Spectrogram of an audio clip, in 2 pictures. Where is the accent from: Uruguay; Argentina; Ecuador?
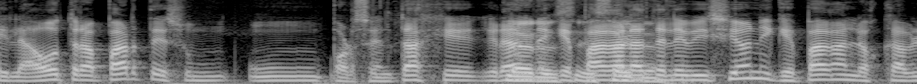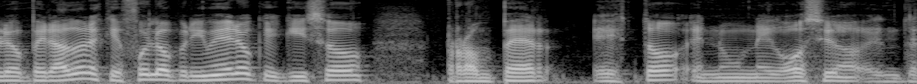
Argentina; La Plata, Buenos Aires Province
